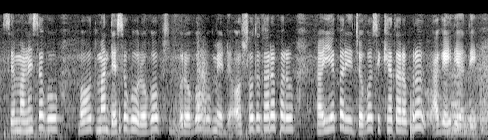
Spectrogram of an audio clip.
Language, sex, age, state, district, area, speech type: Odia, female, 45-60, Odisha, Kendrapara, urban, spontaneous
